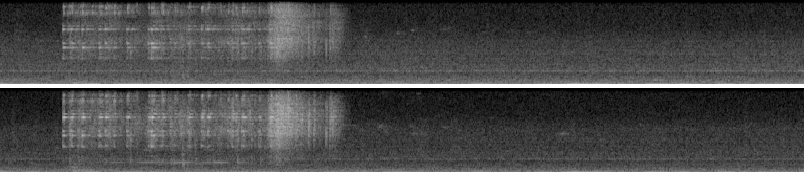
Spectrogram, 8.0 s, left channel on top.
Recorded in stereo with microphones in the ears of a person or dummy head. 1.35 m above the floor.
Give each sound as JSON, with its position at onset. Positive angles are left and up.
{"t": 0.6, "sound": "a dropped coin", "side_deg": -15, "distance_m": 1.3}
